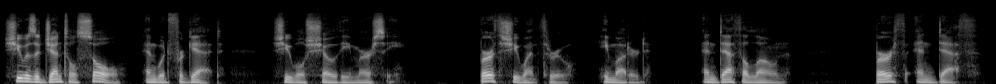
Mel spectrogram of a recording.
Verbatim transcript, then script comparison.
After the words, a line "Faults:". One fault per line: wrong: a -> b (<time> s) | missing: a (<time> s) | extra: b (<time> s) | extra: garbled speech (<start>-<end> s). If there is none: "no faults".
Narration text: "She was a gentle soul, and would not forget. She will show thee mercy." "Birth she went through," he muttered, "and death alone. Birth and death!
"She was a gentle soul, and would forget. She will show thee mercy." "Birth she went through," he muttered, "and death alone. Birth and death!
Faults:
missing: not (1.7 s)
